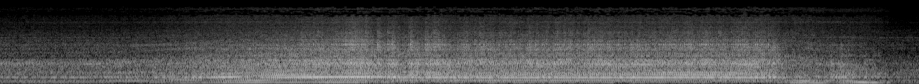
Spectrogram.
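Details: 2005 Mazda RX-8 rotary, rebuilt under 5000 km ago with lower intake manifold and remanufactured injectors: harsh gritty grinding/rattle from about 2500 to 5000 rpm, any gear or neutral, clutch pressed or released; compression in spec, one trailing plug wet.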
